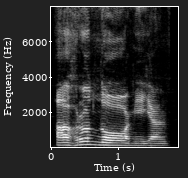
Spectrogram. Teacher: наголосна на третьому складі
